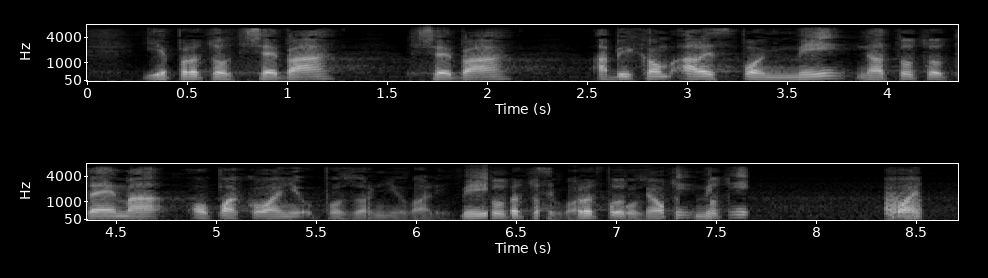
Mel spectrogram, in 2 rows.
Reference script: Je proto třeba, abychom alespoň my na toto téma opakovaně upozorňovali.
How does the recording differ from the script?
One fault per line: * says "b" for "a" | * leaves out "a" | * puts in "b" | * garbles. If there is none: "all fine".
* puts in "třeba"
* garbles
